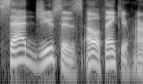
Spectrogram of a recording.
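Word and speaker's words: Sadducees: It's pronounced sad juices. Oh, thank you. All right, there it is. I got it right that time. Shit, I don't even. So sad juices.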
